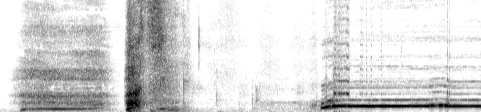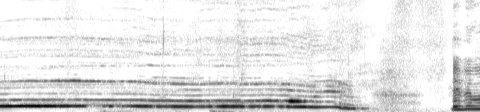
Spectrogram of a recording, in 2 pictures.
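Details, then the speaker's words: An adult with pollen allergy fake-sneezes in front of a pet husky: one sharp, loud fake sneeze followed by a long, steady howl from the dog, which reacts to sneezes. "Mama's okay Mama just allergy Mama's fine it's just allergy"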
